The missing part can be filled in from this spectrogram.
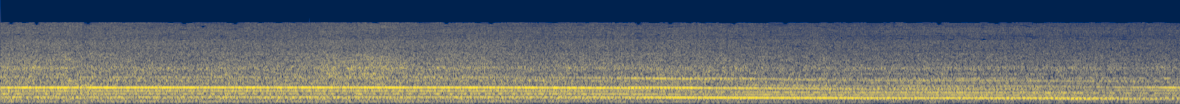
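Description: Engine pulls with a steady droning tone that shifts slightly as it accelerates over a constant rumble; the source of the noise is undetermined.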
